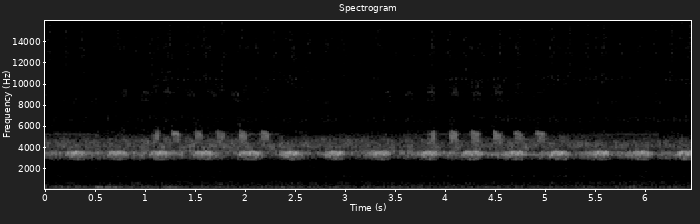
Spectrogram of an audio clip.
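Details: Crickets and other insects chorusing in the heart of autumn: a steady high trill pulsing in regular beats about twice a second, overlaid by a brighter, higher chirping layer in short bursts; faint low murmur underneath.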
